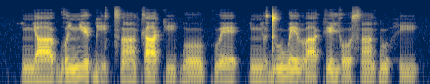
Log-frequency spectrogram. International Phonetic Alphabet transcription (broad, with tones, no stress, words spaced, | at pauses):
ɲaː˨ɡʷɪ˦ ɲɪ˦ɓi˨ t͡sã˦˨ ka˦ki˨ ɓoː˨kʷe˦ | ɲʊ˨du˦we˦ βa˨kɪ˦jo˨ sã˨k͡pu˨hi˨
